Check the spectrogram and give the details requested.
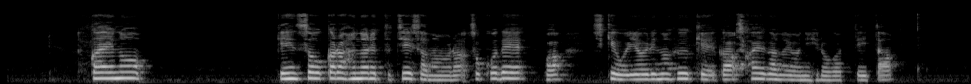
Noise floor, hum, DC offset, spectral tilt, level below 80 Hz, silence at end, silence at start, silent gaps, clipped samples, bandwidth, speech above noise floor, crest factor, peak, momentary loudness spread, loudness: -64 dBFS; none; under 0.1%; -5 dB/octave; -70 dBFS; 0.8 s; 0.9 s; none; under 0.1%; 11.5 kHz; 42 dB; 16 dB; -6 dBFS; 11 LU; -23 LUFS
